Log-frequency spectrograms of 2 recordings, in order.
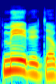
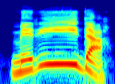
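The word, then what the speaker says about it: Mérida: right m e and you have an accent over the E because it's Merida without the accent it would be Merida but it is not Merida but Merida and you have an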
